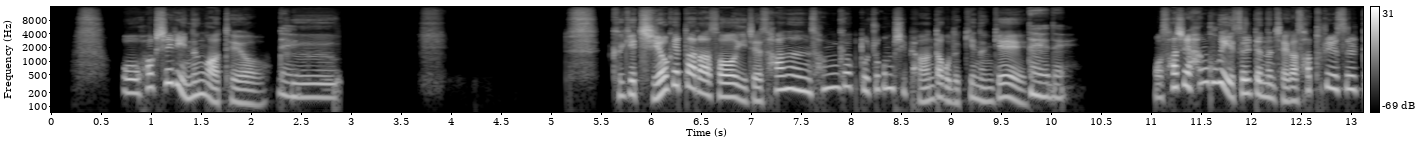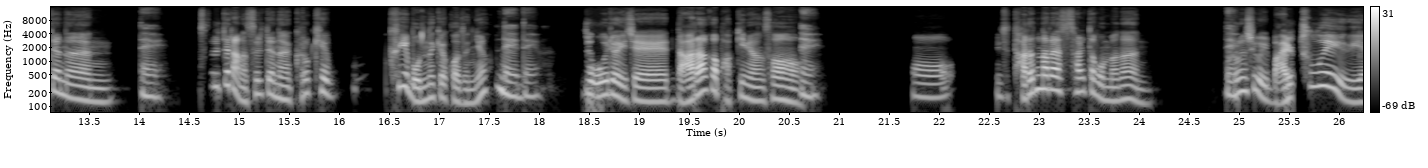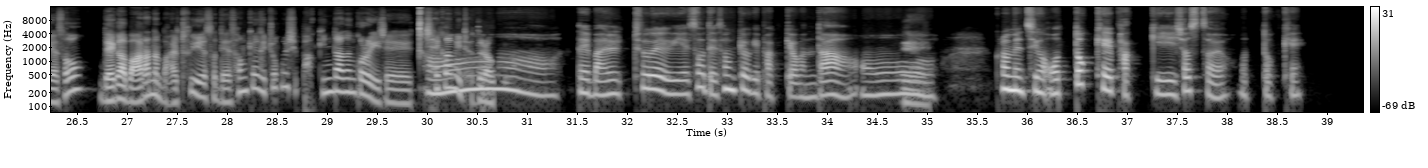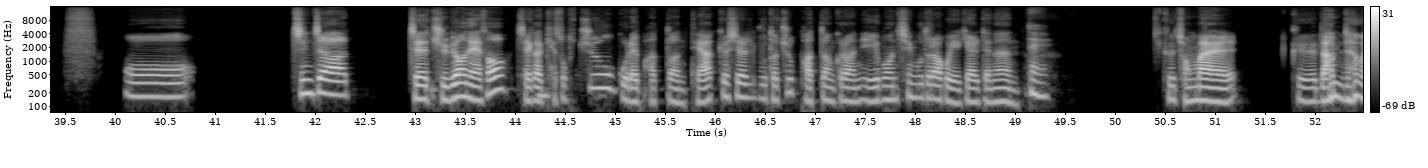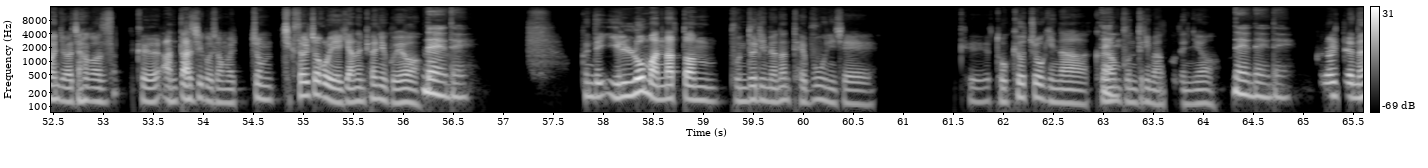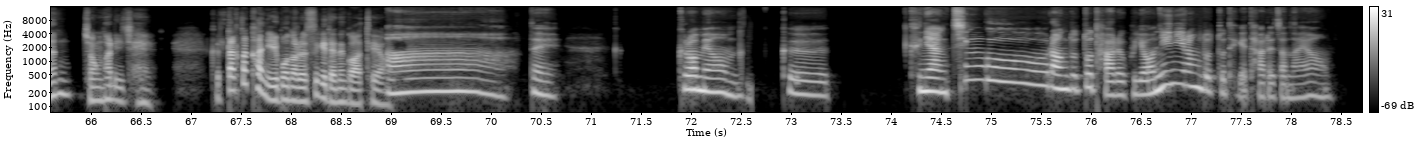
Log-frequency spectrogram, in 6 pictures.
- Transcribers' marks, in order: teeth sucking; sniff; other background noise; laughing while speaking: "남자건 여자건"; laughing while speaking: "정말 이제"; tapping
- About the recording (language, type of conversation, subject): Korean, podcast, 사투리나 말투가 당신에게 어떤 의미인가요?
